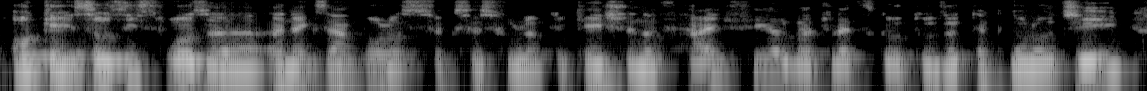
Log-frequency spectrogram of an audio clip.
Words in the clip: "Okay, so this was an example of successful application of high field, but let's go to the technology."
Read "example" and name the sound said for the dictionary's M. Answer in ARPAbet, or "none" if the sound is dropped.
M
